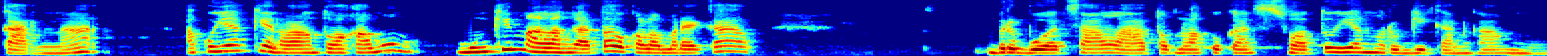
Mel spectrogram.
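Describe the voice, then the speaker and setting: Moving at a fairly quick pace, a plain, everyday voice shows ordinary pitch variation. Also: woman. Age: 40s. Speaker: life coach. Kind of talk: workshop talk.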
